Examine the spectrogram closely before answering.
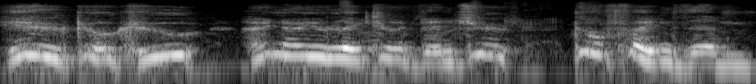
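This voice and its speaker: The pace here is moderate. A put-on character voice is used throughout. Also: man, extremely high pitch for a man. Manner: gentle, encouraging.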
